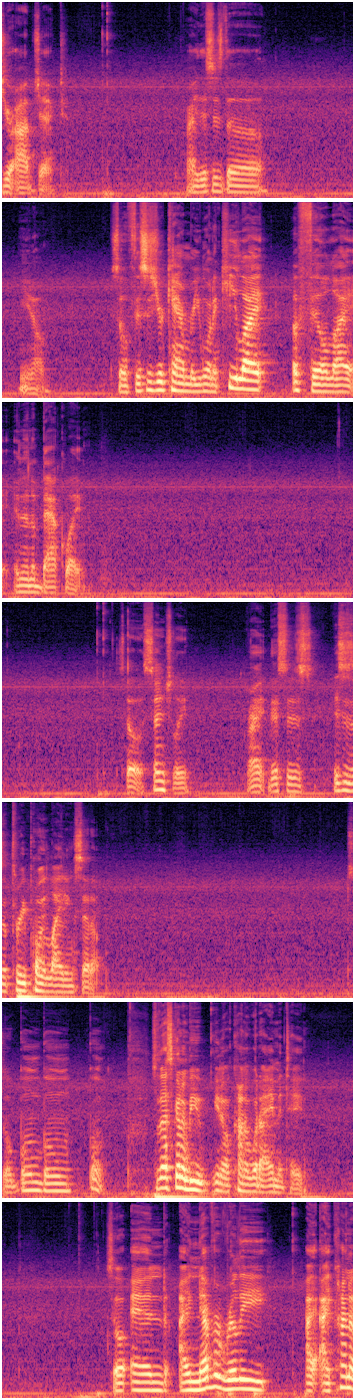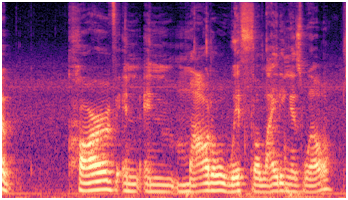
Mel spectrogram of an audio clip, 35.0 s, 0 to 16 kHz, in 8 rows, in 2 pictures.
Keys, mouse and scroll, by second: 1.2 click, 14.3 click, 23.5 click, 27.6-28.9 alt+middle drag, 29.1 middle click, 30.2 middle click, 33.1 alt+middle click, 33.7 middle click.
